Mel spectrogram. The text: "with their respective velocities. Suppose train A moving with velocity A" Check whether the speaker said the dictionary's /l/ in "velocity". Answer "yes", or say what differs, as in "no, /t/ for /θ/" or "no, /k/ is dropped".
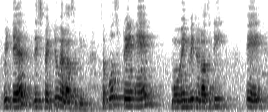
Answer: yes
